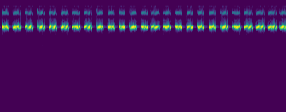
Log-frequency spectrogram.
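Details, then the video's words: Two crickets chirping steadily, a high-pitched pulsed trill of short bursts about four per second, each with a strong tone and a fainter higher overtone, in clean silence with no other sounds. "Two Crickets Chirp Sounds"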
